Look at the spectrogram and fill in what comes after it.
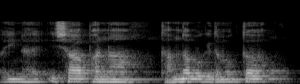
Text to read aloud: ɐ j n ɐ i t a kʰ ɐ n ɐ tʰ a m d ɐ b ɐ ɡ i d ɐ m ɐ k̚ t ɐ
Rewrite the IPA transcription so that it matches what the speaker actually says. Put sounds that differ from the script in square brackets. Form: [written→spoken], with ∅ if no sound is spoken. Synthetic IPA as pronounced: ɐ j n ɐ i [t→s] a [kʰ→pʰ] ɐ n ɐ tʰ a m [d→n] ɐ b ɐ ɡ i d ɐ m ɐ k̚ t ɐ

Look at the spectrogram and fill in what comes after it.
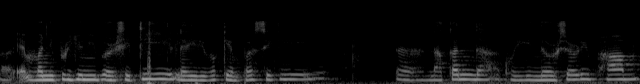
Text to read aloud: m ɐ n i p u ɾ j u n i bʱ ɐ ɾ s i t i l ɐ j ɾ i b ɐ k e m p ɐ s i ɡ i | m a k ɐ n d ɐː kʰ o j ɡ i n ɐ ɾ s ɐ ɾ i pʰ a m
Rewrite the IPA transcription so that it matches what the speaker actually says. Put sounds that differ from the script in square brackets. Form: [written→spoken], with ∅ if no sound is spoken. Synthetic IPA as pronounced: m ɐ n i p u ɾ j u n i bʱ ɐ ɾ s i t i l ɐ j ɾ i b ɐ k e m p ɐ s i ɡ i | [m→n] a k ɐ n d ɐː kʰ o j ɡ i n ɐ ɾ s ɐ ɾ i pʰ a m

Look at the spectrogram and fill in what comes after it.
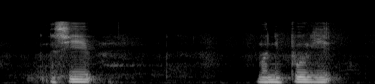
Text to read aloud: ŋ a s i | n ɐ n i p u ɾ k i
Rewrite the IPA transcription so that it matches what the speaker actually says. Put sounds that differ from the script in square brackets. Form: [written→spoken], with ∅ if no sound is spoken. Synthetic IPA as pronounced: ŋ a s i | [n→m] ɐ n i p u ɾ [k→ɡ] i

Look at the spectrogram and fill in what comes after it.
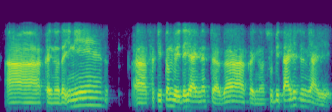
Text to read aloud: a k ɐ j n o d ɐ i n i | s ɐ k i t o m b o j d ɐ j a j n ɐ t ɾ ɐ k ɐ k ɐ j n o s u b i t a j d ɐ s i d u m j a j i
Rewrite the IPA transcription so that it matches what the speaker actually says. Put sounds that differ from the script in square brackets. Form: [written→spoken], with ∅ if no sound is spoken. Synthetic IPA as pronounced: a k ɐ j n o d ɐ i n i | s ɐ k i t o m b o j d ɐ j a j n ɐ t ɾ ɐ [k→ɡ] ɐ k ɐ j n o s u b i t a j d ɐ s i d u m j a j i

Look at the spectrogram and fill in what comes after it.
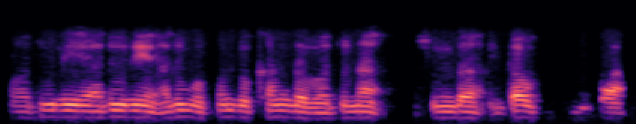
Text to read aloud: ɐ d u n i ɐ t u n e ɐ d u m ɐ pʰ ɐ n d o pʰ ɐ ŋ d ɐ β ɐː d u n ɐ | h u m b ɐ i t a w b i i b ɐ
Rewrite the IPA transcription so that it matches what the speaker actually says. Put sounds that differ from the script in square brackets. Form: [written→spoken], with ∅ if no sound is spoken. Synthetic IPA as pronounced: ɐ d u n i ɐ [t→d] u n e ɐ d u m ɐ pʰ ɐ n d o [pʰ→kʰ] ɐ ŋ d ɐ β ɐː d u n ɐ | [h→s] u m [b→d] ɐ i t a w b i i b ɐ

